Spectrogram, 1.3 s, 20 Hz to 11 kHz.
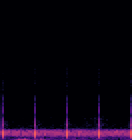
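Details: LNR MTR4B radio on 40 meters, 5 watts, counterpoise and choke, paddle mode: steady mid tone with sharp pops about three a second; speaker audio splatter, absent on Elecraft K1 and KX2, cause unknown.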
